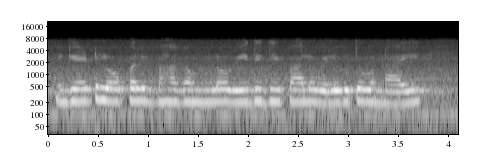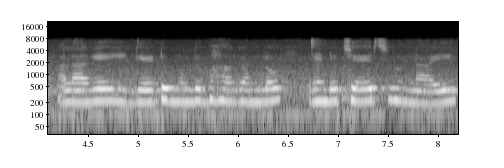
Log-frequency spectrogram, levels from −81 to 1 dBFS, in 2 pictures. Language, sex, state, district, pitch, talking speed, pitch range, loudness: Telugu, female, Telangana, Mahabubabad, 215 Hz, 115 wpm, 210-225 Hz, -16 LUFS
